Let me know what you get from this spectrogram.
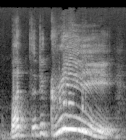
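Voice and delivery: loud, high, drawn-out cry; desperate shout. Acted. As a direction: shout after someone walking away, stretching the last word. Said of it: "he shouts off".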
